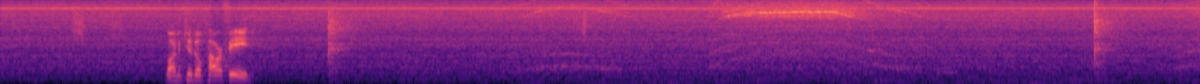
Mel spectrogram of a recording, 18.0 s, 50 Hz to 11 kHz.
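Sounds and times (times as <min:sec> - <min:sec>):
steady high whine: 0:00.0 - 0:18.0
power feed motor whining: 0:05.7 - 0:18.0.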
